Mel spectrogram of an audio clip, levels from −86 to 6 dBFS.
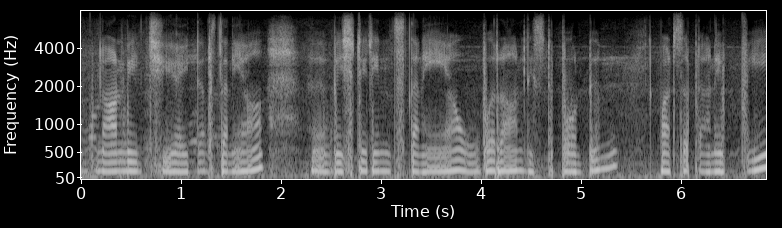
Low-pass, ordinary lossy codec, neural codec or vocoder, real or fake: none; none; none; real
